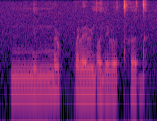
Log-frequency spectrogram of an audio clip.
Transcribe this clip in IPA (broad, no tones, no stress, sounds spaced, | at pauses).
nː y nː o ɭ pː ʌ ɭ ɛ ɭ j ʌ j i ɭ o tʰ ə d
